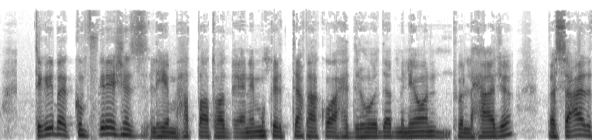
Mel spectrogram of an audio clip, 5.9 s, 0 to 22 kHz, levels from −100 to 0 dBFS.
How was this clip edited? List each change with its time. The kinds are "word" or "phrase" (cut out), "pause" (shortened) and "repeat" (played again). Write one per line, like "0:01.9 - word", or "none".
0:01.5 - word
0:03.0 - word
0:04.5 - word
